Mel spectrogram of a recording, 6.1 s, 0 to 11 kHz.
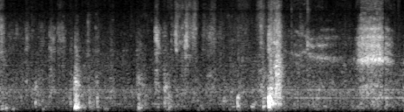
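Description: Near silence with faint handling noises: a couple of soft knocks and light rustles of 45 rpm records in paper sleeves, and a brief sliding rustle near the end as a stack is picked up.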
